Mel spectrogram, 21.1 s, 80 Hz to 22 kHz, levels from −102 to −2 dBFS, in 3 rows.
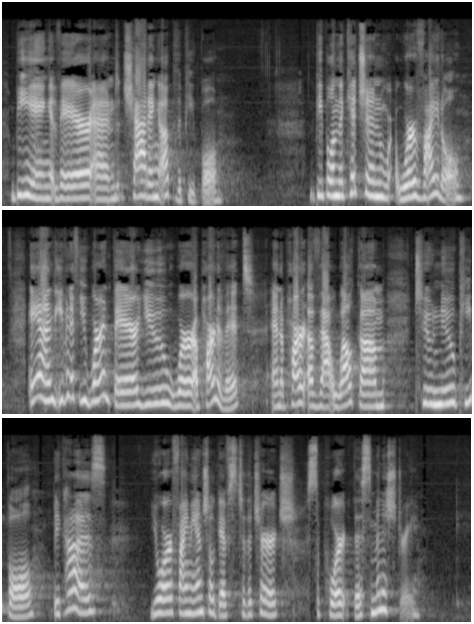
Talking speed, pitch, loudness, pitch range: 130 wpm, 260 Hz, -17 LUFS, 230-290 Hz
